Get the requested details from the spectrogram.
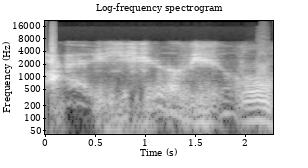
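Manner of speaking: gurgling, breathy, half-whispered hushed voice. Narrating a game, a wounded character answers before charging: gurgled voice. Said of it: "you hear a gurgled".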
